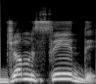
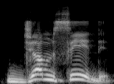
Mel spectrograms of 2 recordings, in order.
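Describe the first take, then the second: First: Said in the usual way. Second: Jamshed stretched slow, syllable by syllable; slow dictation of Jamshed; drawn out slowly. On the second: Shown as a demonstration. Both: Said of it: "तो जमशेद का हो जाएगा".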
